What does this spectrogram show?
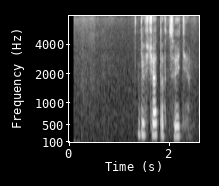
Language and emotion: Russian, neutral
